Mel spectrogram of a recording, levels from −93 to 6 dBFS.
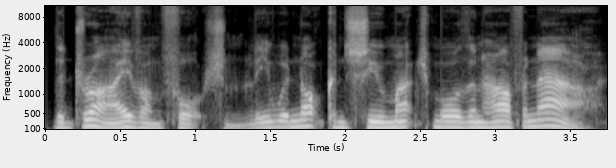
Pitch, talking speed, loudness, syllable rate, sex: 135 Hz, 190 wpm, -17 LUFS, 5.6 syllables/s, male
